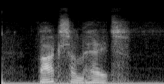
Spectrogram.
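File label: "waakzaamheid", Dutch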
